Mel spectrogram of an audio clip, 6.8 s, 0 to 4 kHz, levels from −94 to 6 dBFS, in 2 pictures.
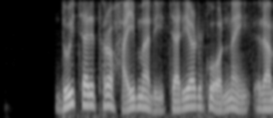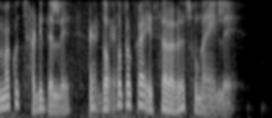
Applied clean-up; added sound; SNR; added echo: neural separator model SepFormer WHAM!.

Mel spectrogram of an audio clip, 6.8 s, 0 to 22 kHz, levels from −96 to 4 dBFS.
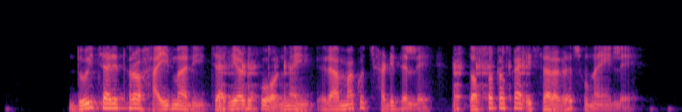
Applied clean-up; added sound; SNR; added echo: neural mask model RNNoise.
